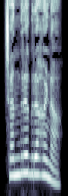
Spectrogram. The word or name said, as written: ಚಂದ್ರಗ್ರಹಣ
